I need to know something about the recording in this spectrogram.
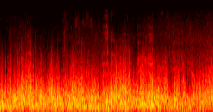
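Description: Wind blowing across the camera microphone, a steady low rush that sits under everything.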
